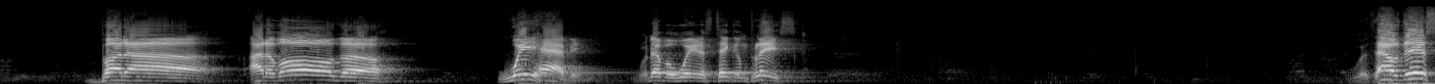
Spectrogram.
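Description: A man preaches loudly and with passion into a microphone.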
